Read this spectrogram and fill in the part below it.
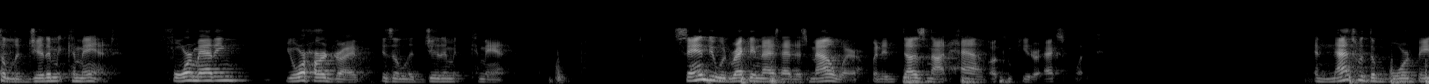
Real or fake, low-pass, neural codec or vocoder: real; 5.4 kHz; none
